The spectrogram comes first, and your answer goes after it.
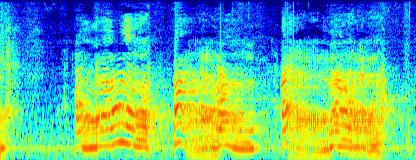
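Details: Young male Vizsla, six months old, making odd vocal noises while his owners play with him indoors. Three wavering, moaning-growly bursts of about one second each, rising and falling in pitch, with short pauses between.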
